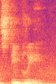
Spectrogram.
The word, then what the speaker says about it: Stevely: many of you might people forget that it's pronounced Lee and you know I'm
